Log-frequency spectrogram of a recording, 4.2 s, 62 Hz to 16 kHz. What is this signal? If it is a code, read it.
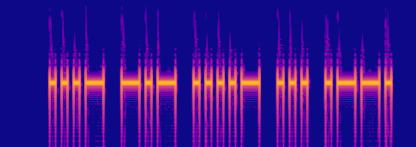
Morse code, heard as a keyed tone, about 20 wpm, 700 Hz. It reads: VK4SP
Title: DXCC-100 Call Signs - 5 Characters - 20wpm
